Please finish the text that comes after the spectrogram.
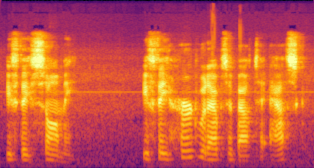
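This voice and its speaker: A man's voice: medium pitch, fairly quick, sharp tone, poor audio. A man reading a first-person story aloud in an earnest, suspenseful narrating manner. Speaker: audiobook-style reader.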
